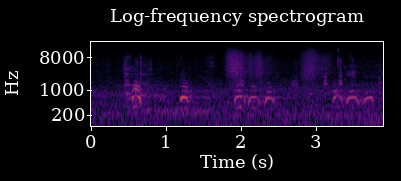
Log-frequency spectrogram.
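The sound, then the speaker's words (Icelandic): A dog gives faint, high, whining yips in short bursts, some coming in quick runs of three, over a low background hiss. “Þessi hundur.”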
